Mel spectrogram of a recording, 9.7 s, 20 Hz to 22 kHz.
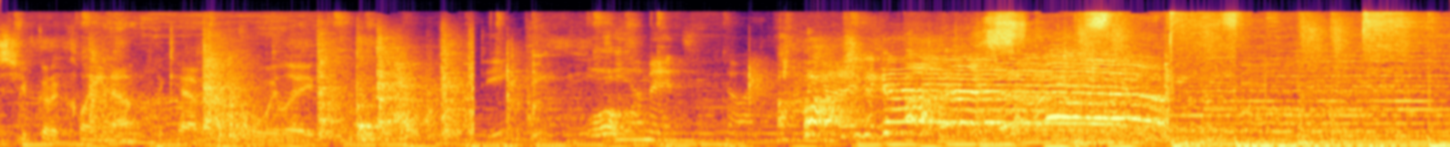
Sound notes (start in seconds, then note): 2.1 cue ball hit; 5.2 Mark and Isabella cheer, music increases; 7.6 rock music continues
